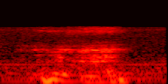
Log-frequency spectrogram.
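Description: A single low, rumbling inward snore with a rough fluttering quality, set against quiet room noise.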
